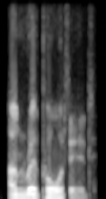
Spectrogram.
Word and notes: Unreported: British English

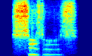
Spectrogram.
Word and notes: scissors: British English

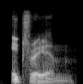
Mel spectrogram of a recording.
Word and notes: yttrium: British English

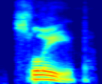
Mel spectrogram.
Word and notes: sleep: American English

